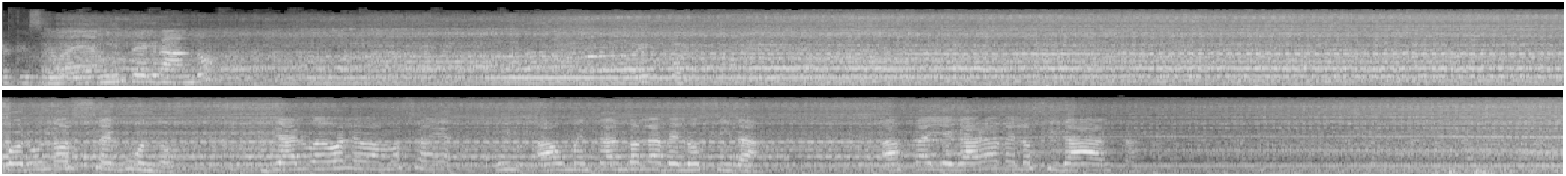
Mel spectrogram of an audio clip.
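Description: An electric stand mixer whirs steadily.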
